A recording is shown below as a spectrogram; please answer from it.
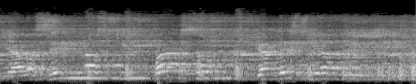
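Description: Live folk band playing a song, with diatonic accordion, fiddle, guitars and drum kit.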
